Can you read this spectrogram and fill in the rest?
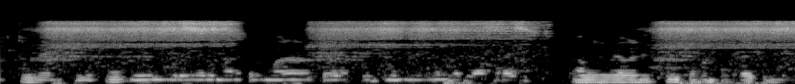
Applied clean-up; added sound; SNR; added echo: classical method Wiener filter.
